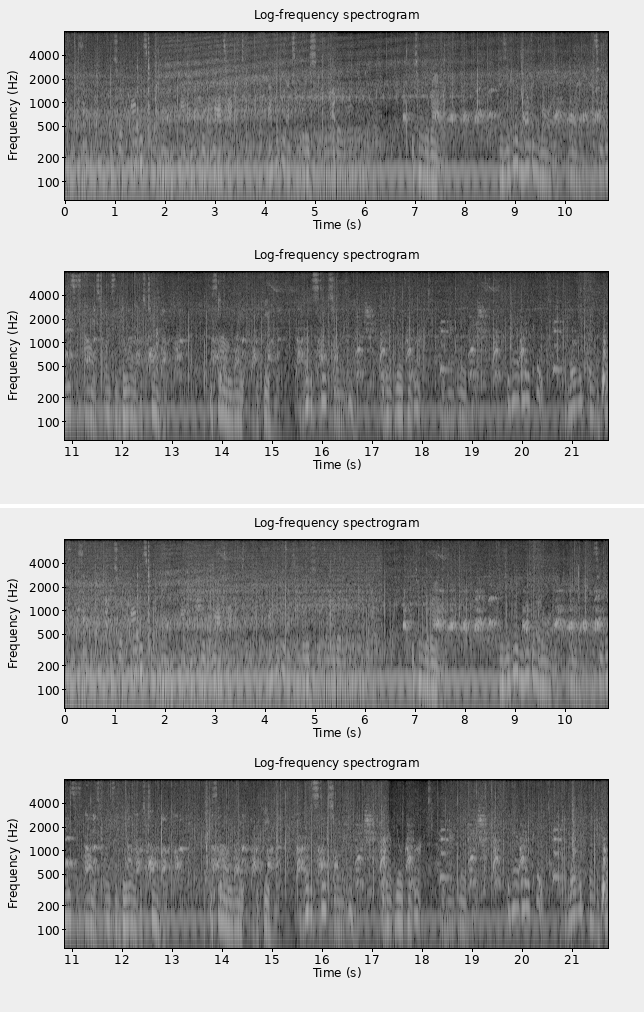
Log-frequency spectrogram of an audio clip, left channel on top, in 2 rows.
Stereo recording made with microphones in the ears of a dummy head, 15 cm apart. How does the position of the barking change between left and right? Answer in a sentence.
You can hear the barking stay in one place.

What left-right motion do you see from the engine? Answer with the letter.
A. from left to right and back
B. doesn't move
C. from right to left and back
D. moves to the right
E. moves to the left
E.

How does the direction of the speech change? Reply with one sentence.
You can hear the speech go left and come back.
